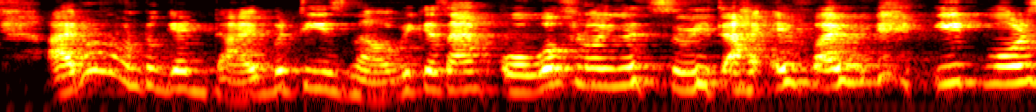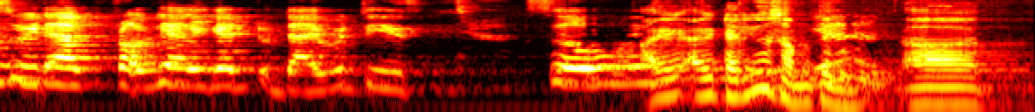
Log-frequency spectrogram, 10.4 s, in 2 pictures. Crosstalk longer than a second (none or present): none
